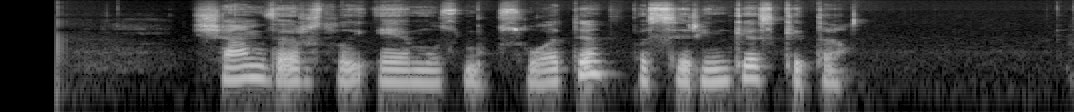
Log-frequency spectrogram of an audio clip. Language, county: Lithuanian, Vilnius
